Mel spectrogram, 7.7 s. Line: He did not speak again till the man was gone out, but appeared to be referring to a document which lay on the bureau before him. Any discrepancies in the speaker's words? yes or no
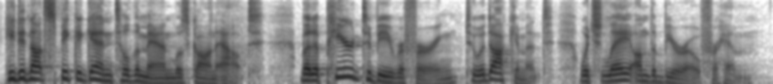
yes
